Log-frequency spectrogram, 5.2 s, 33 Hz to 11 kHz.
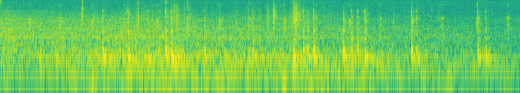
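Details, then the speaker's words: BMW E90-platform car slowing on a slightly rough road: loose, uneven knocking from the suspension, from worn sway bar end link ball joints with play. It is quiet under acceleration and returns at steady cruising. "是不是可以听到抖动的锤击声这很明显就是防倾杆小连杆的球头有磨损了中间产生间隙了"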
